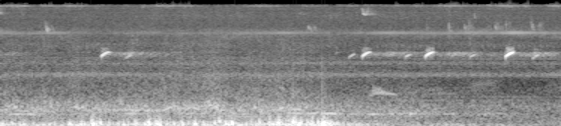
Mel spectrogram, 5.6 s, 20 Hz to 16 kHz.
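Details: Lion male roaring from the far side of the open area at Gowrie dam, Sabi Sand Wildtuin, South Africa, 19:47, 18 August 2022; a deep loud roar fills the first three seconds then dies away, leaving bird chirps and a steady background hum.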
